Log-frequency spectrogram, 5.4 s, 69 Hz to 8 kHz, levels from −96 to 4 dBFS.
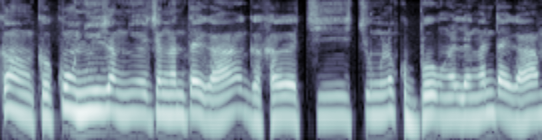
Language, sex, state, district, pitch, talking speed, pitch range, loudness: Wancho, male, Arunachal Pradesh, Longding, 160 Hz, 175 wpm, 150-175 Hz, -14 LUFS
